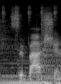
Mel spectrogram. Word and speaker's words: Szebastian: media using my name sebastian on a and sebastian begins with a silent s and a very loud scene it is however requested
